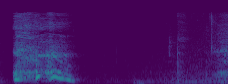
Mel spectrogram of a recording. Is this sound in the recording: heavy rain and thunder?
no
